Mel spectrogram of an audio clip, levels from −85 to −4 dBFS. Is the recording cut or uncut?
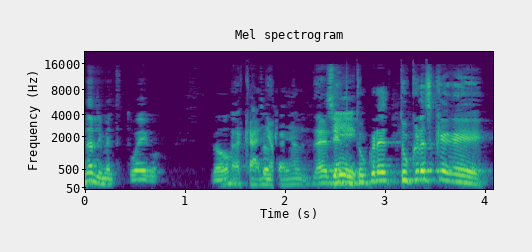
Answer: cut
